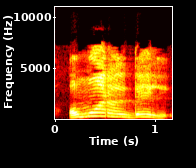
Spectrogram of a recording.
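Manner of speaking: loud, high frantic scream. Acted. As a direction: shriek at him to kill the man. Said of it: "a strigat blonda".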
